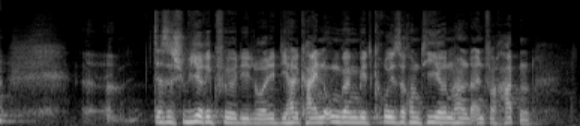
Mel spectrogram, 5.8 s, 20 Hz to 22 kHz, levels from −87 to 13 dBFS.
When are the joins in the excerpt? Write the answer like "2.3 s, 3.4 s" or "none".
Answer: none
